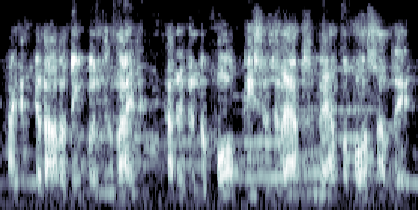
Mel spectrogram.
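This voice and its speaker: An actor playing a scheming, impatient aristocratic villain in an old-time radio drama, curt and superior. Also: male voice, lowish voice, fairly even intonation, racing, close to an everyday voice, rough recording. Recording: old radio recording with music behind.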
